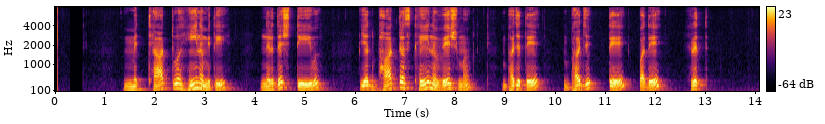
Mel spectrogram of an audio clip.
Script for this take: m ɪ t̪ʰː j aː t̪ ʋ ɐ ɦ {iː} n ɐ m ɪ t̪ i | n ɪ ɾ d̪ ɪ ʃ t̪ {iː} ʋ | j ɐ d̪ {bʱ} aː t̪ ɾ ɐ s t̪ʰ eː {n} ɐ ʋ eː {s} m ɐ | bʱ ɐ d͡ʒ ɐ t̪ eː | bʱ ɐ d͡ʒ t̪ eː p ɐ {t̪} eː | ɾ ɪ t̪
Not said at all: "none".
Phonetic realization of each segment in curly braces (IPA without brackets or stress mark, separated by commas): iː, iː, bʱ, n, ʃ, d̪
